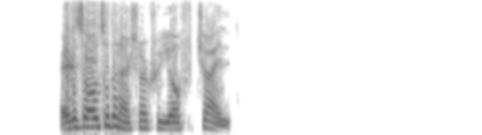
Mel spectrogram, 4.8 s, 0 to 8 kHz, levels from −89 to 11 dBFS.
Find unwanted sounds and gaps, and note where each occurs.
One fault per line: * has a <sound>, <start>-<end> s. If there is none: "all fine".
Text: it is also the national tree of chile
all fine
